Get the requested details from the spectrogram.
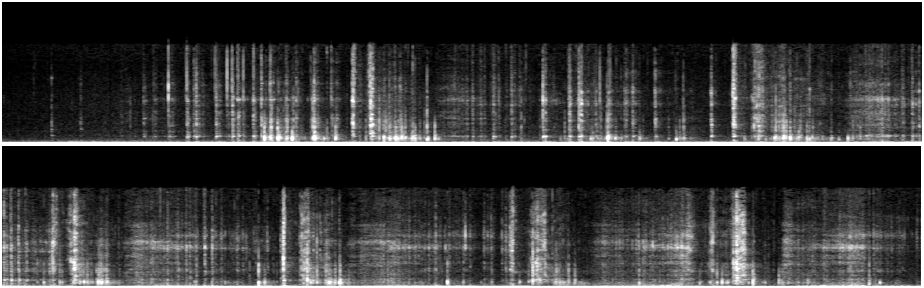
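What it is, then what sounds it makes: Dry bar soap being scraped. A solid, hand-sized dry green bar of soap, held in a hand with long pink nails, is shaved and scraped with a utility knife blade, its shavings piling up on denim. The blade gives a steady run of dry, crackly scraping strokes with bright, crisp edges over a soft low rumble, each stroke cutting off quickly.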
